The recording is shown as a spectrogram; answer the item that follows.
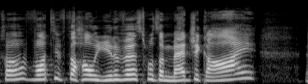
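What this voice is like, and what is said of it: Bad German accent. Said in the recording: “that's a bad German accent.”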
